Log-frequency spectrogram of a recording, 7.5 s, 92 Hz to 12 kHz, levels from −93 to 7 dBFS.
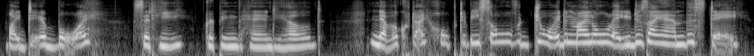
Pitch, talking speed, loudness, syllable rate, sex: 250 Hz, 215 wpm, -19 LUFS, 5.1 syllables/s, female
